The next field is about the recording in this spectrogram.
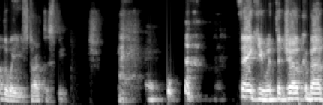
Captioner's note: Kal laughs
